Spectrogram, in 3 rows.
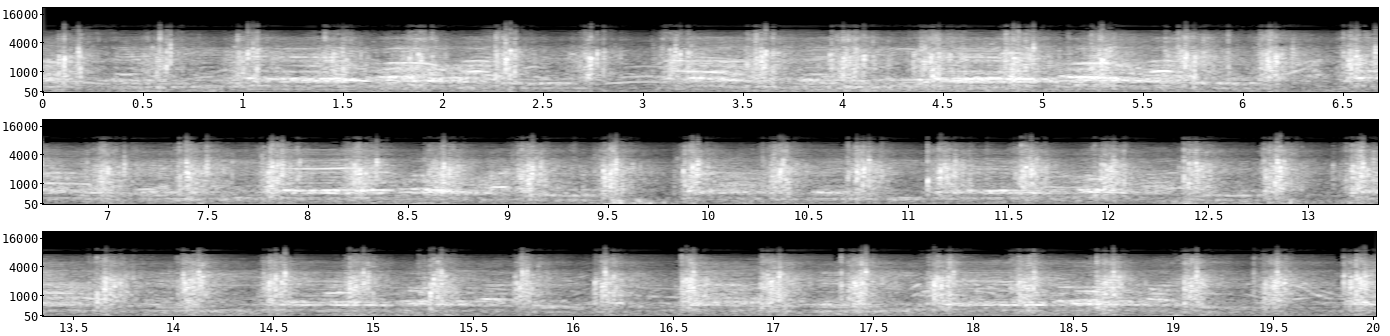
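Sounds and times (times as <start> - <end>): crowd chanting in held notes: 0.0 - 20.0
crowd clapping in rhythm: 0.0 - 20.0.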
